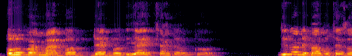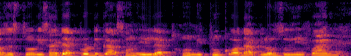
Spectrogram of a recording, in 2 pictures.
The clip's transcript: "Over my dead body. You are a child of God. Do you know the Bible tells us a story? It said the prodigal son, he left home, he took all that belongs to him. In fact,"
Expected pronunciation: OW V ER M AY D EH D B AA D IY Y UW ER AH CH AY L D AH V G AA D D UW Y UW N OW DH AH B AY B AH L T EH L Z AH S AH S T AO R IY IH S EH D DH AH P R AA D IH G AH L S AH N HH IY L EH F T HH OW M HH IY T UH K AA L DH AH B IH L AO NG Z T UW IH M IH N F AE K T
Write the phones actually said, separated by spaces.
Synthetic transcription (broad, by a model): OW V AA M AY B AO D B AA D IY Y UW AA AH CH AY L D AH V G AA D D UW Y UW N OW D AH B AY B AH L T EH L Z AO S AH S T AO R IY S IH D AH P R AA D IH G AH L S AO N HH IY L EH F T HH OW M HH IY T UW K AA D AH B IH L AO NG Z T UW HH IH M F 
